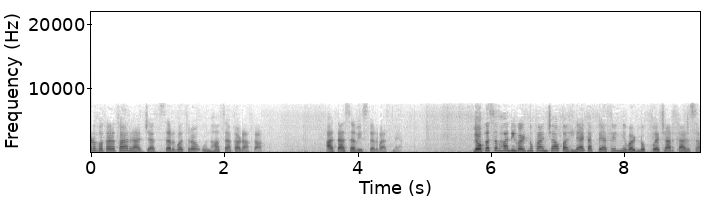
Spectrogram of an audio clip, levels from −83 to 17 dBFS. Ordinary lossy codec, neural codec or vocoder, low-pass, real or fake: none; codec, 16 kHz, 0.8 kbps, ZipCodec; none; fake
